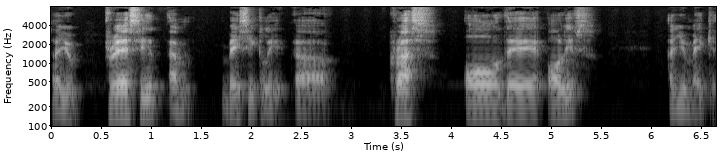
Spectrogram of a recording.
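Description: A man with a Spanish accent speaks at a medium pitch and a fairly slow pace, with long, frequent pauses. His intonation is lively, his loudness swings widely, and the recording is very clean with a silent background. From Spain. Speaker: olive oil company co-founder. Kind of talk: casual interview. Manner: animated.

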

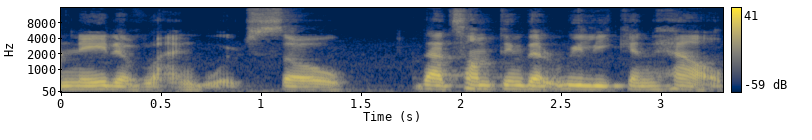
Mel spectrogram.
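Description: A woman speaks with a Spanish accent. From Nicaragua. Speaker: university professor. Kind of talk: educational interview.

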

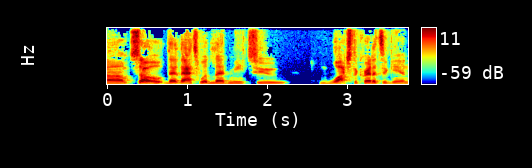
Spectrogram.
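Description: In a quiet background, a man with an American accent speaks with a very deep, low pitch and vocal fry. His intonation is lively. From Texas. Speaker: actor and voice actor. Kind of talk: casual interview chat.

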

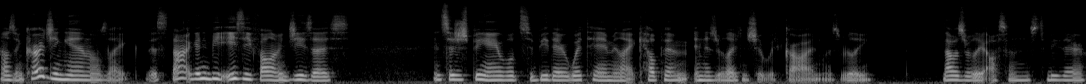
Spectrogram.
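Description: Very fast speech comes from a woman on a very clean recording where the background is silent. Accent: Southern US. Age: 20s. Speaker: college student going on a mission trip. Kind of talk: casual interview.

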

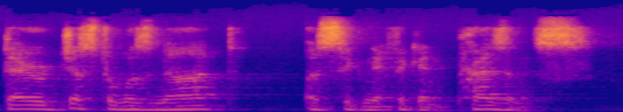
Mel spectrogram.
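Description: This man's voice is somewhat breathy, and he speaks at a moderate pace. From US, California Bay Area. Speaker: professor. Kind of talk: interview.

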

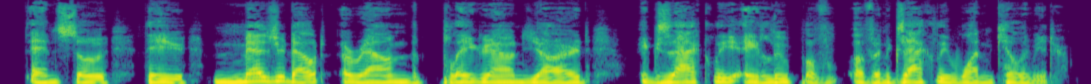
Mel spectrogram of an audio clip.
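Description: A normal speaking voice talks at a fairly slow pace with fairly even intonation and very even loudness. The sound is dry and close with no echo. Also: man, fairly high pitch for a man. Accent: Canadian. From Canada. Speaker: clinical psychologist. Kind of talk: interview. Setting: office.

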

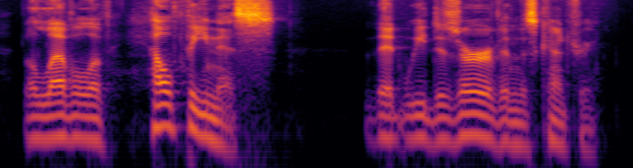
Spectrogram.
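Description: At a moderate pace, a man with an American accent uses a normal speaking voice at a fairly low pitch, in a very clean recording with a silent background. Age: 60s. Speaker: radio host and podcaster. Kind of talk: solo podcast monologue. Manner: earnest.

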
